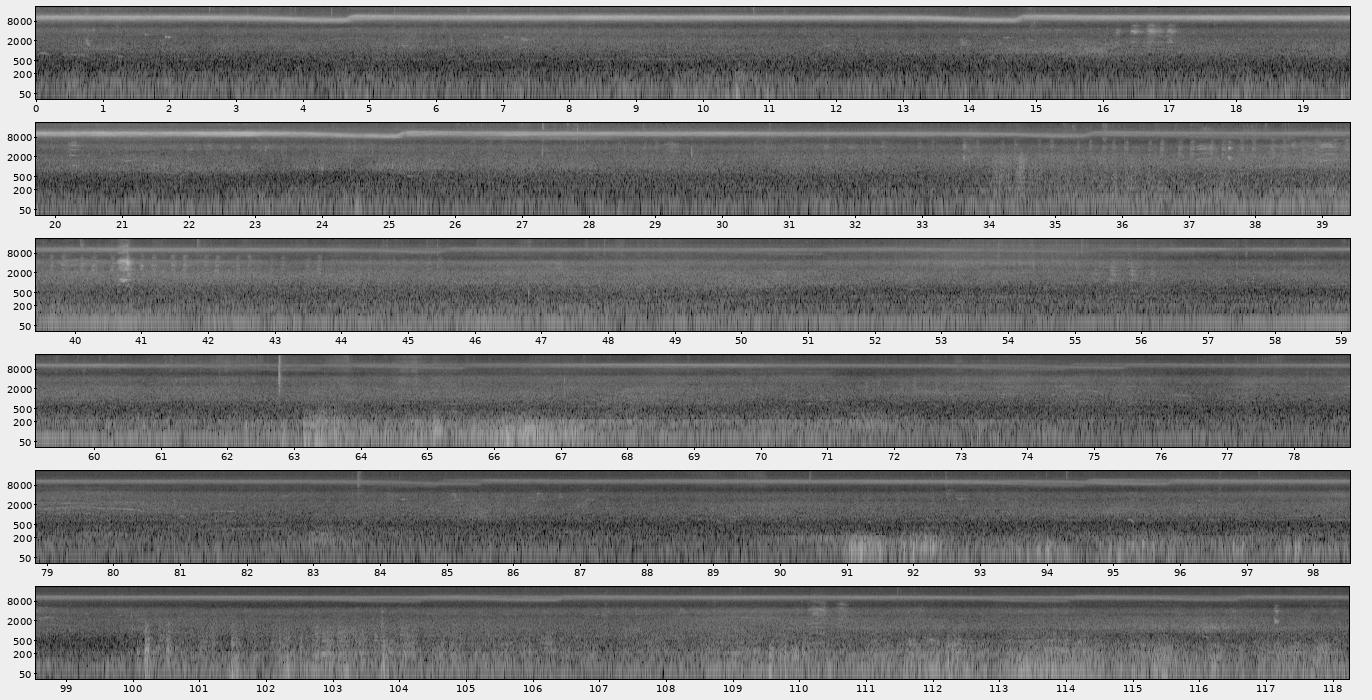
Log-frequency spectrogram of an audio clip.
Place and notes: in the Park, Thunder, Traffic sound, ducks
